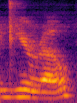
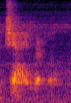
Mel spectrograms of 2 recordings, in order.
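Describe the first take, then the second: First: The word begins with a Y sound. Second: The word begins with a J sound. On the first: The speaker calls it right. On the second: The speaker calls it wrong.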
